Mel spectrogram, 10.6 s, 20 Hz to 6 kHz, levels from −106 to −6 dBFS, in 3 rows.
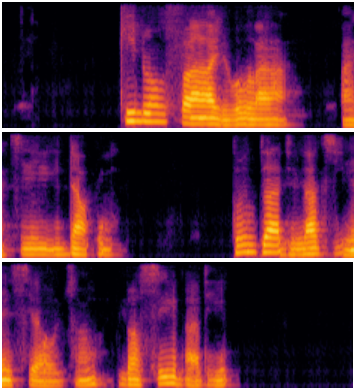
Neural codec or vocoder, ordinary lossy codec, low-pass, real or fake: codec, 16 kHz in and 24 kHz out, 0.6 kbps, FireRedTTS-2 codec; Opus, 64 kbps; 5.4 kHz; fake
